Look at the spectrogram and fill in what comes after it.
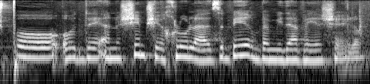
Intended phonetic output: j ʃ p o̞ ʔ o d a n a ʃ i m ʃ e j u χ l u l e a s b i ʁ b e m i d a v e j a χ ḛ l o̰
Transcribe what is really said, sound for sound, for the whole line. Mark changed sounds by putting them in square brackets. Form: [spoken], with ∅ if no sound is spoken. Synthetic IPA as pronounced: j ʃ p o̞ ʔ o d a n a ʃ i m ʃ e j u χ l u l e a [z] b i ʁ b e m i d a v e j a [ʃ] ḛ l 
